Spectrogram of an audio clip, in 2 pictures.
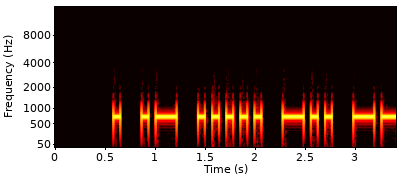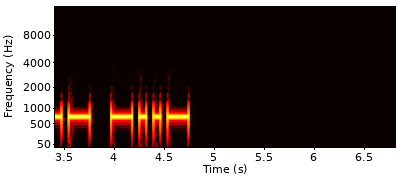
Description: Morse code, heard as a keyed tone, about 17 wpm, 700 Hz. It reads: EA5DOX
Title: DXCC-100 Call Signs - 6 Characters - Repeated 2x - 17wpm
